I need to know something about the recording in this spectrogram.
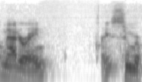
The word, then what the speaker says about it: Madiran: It's an area called Madiran. I assume we're pronouncing it correctly. I keep wanting to say Madrain, but that's not it because that's the me flipping the letters around.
